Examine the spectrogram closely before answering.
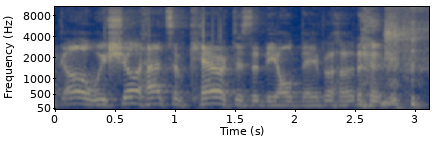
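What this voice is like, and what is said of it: Northeastern US accent, character voice. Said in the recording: “has an accent that comes from somewhere, and I'm putting my hand over the northeast of the United States ... ALF's voice is very like”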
